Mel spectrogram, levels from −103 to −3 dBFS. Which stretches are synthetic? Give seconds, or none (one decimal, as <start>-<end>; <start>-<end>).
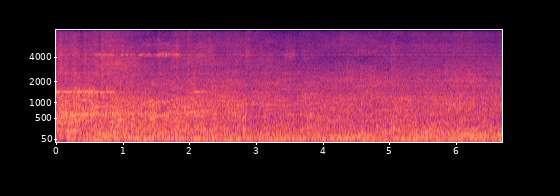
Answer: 0.0-0.8; 1.3-6.7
